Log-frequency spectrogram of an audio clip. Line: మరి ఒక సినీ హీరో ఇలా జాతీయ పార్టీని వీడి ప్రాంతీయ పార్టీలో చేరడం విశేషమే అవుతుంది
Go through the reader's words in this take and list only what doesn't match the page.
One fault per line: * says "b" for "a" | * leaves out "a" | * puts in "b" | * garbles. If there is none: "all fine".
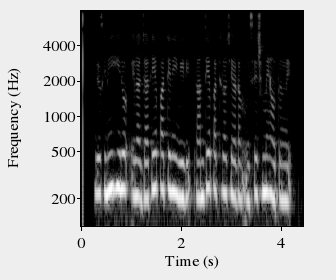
* leaves out "ఒక"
